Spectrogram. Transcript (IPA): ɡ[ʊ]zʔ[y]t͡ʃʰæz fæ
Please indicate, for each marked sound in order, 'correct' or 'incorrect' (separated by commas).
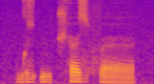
correct, correct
